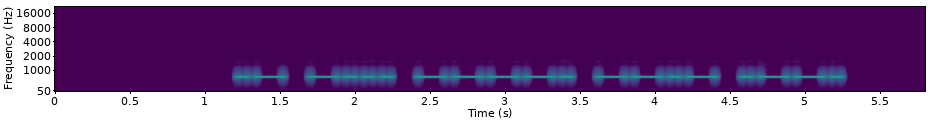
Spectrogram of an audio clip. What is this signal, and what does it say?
Morse code, heard as a keyed tone, about 20 wpm, 700 Hz. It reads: AB9QP
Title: USA Call Signs - 5 Characters - 4x Character Spacing - 20wpm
